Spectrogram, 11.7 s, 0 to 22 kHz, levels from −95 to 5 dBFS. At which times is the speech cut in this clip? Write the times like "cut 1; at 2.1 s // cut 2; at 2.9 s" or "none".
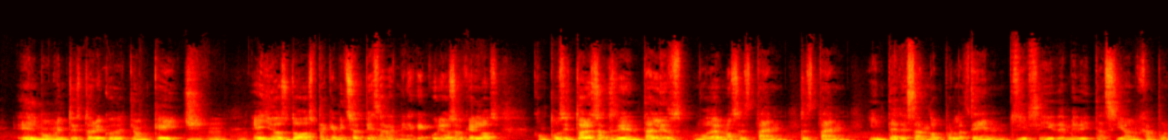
cut 1; at 3.2 s // cut 2; at 8.0 s // cut 3; at 9.7 s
